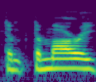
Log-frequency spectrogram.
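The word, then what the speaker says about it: Demarai: You look at Demiro Gray. How do you pronounce it? – Demari Gray. – That's the one.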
